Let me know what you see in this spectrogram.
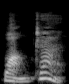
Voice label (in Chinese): "wang3zhan4", voices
